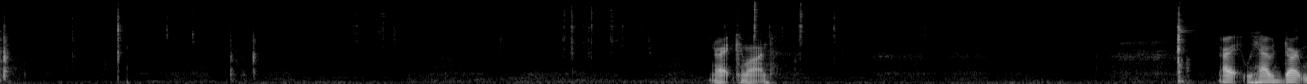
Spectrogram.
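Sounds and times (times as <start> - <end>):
faint plastic parts clicking: 0.0 - 2.7.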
